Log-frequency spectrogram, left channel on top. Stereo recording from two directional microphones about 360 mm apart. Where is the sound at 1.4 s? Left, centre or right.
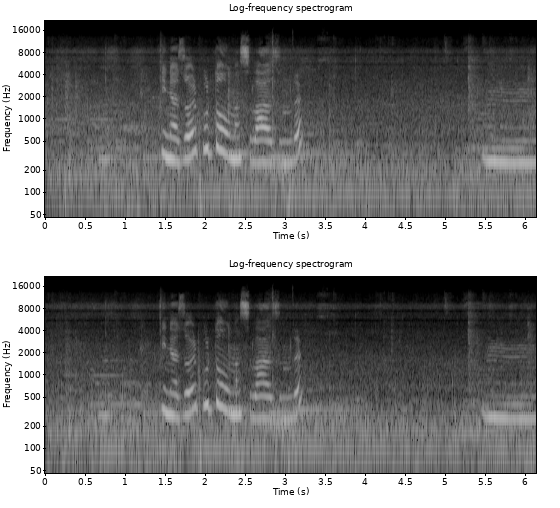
Centre.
